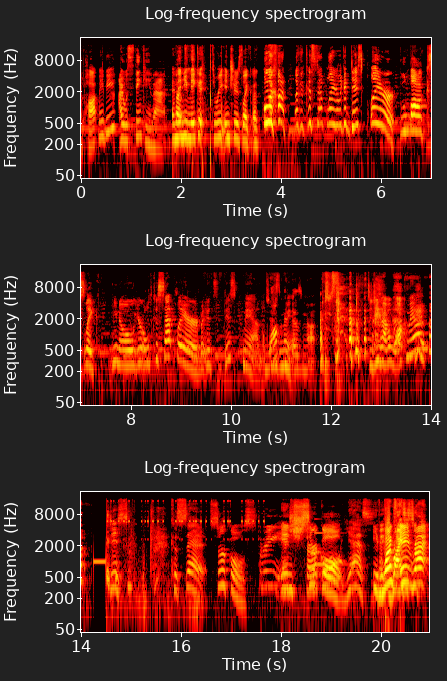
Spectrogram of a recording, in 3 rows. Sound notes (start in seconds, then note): 11.8 laughs; 14.2 beep; 19.0 ding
